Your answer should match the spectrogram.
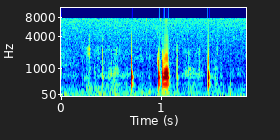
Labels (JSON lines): {"label": "biophony, knock croak", "recorder": "SoundTrap 300"}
